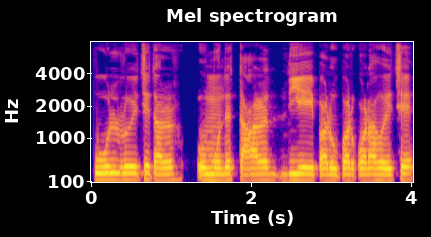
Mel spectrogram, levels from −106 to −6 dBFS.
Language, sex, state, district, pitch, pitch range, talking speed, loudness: Bengali, male, West Bengal, Dakshin Dinajpur, 130 Hz, 125-135 Hz, 165 wpm, -15 LUFS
